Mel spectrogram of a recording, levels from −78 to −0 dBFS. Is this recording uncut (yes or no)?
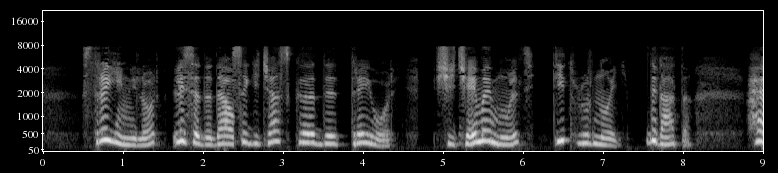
no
